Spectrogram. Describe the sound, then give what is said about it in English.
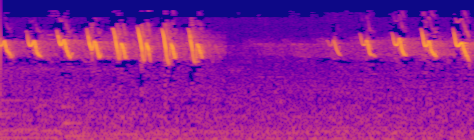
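Wilson's warbler song: a rapid run of high, bright chips, then a short pause and another quick series of the same thin notes. “It's the tail end of summer, and the Wilson's warblers had a busy few months.”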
